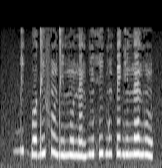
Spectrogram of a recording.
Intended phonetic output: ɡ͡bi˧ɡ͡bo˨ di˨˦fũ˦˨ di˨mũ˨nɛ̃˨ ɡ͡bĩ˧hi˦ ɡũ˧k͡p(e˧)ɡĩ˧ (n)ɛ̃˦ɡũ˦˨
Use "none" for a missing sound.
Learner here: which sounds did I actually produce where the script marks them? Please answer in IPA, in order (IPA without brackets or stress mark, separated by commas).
e˦, n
